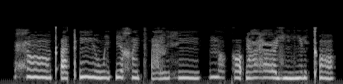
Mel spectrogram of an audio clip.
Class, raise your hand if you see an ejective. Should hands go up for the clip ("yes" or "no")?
yes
